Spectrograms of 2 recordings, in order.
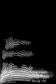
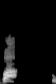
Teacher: वाह को उच्चारण जो होगा दंत होष्ट से होगा, दंत भी रहेगा, मिक्स हो रहा होगा उसमें, वाह, वाह, मतलब कि दंत और होठ से क्या होता उच्चारण?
